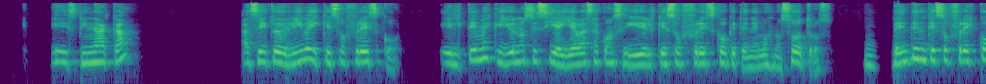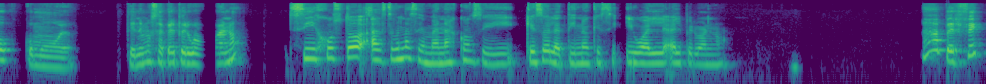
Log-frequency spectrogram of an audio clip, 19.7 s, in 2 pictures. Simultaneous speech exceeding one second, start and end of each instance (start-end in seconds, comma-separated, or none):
none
